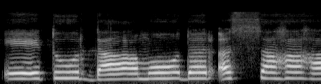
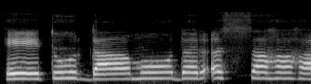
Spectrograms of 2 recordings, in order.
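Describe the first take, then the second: No difference in how they are said.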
